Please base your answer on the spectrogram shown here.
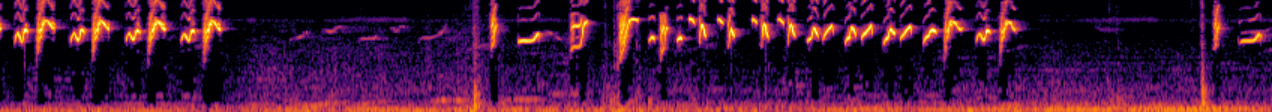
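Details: Small bird in richly varied song with 'tembakan' bursts: a quick run of high bright chirps, a short pause with a single click, then a long rapid stream of twisting whistled notes, and one closing sharp note.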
